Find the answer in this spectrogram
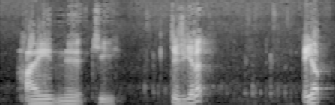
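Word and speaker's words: Heinicke: who backs him up heineke heineke heineke high knit key did you get it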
